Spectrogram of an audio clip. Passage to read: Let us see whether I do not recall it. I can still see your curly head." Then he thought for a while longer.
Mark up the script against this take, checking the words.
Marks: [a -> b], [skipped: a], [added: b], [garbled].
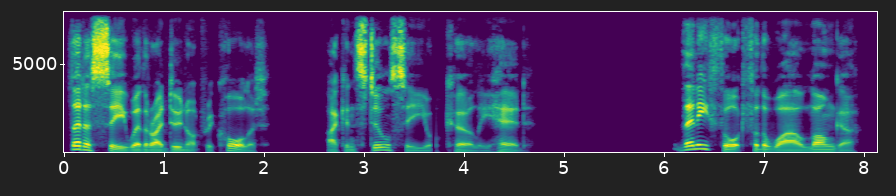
Let us see whether I do not recall it. I can still see your curly head." Then he thought for [a -> the] while longer.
